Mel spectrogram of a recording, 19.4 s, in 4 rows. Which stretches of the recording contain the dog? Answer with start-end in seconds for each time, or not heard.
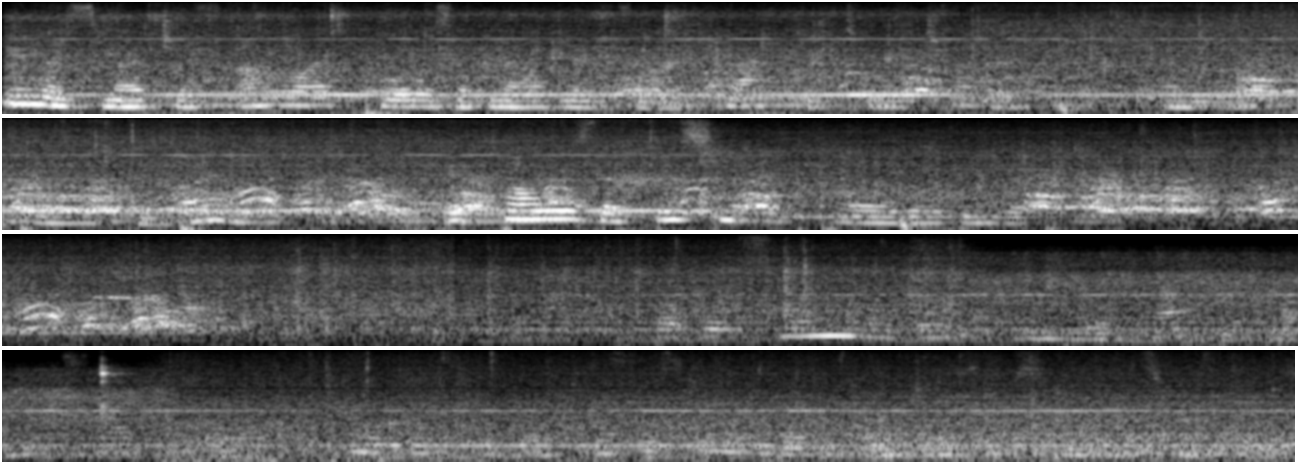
2.5-10.7.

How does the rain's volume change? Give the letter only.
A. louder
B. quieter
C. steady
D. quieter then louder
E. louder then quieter
C.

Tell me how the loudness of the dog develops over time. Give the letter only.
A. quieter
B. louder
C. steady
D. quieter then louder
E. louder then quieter
B.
